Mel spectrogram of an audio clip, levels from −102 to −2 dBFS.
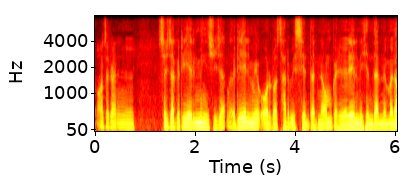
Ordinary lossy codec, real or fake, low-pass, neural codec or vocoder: none; fake; 7.2 kHz; codec, 16 kHz in and 24 kHz out, 0.8 kbps, FocalCodec, streaming, 65536 codes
